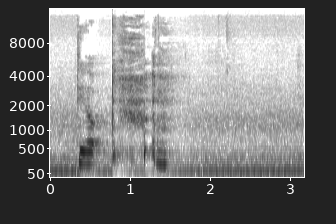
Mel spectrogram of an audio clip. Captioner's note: coughs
